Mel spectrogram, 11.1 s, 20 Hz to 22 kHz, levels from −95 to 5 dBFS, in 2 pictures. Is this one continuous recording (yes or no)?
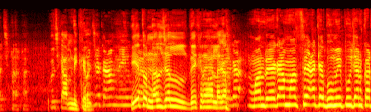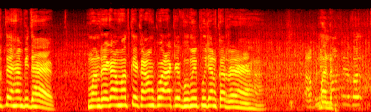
yes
